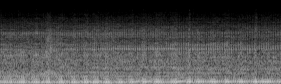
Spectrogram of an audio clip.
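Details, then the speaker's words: Two-stroke scooter with a carburettor fault and a lean mixture: with the choke removed it drops revs slowly and badly, and the idle sounds stretched and loose rather than crisp. It runs normally only with the choke. "Сейчас, если убрать подсос, смотрите, вроде потихоньку начинает работать, но обороты, слышите, сбрасывает плохо. Слышите, как мотор работает? Такой прям растянутый звук у него."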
